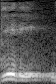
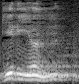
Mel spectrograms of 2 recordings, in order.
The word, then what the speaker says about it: Gideon: it's put there by the Gideon Society not gidy Gideon this is somebody mentioned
